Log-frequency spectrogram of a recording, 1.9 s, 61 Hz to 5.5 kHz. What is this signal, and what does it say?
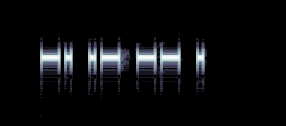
Morse code, heard as a keyed tone, about 30 wpm, 700 Hz. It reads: NAME
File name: UK MASTER QSOs TRAINING / 30WPM / UK MASTER QSOs 0039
